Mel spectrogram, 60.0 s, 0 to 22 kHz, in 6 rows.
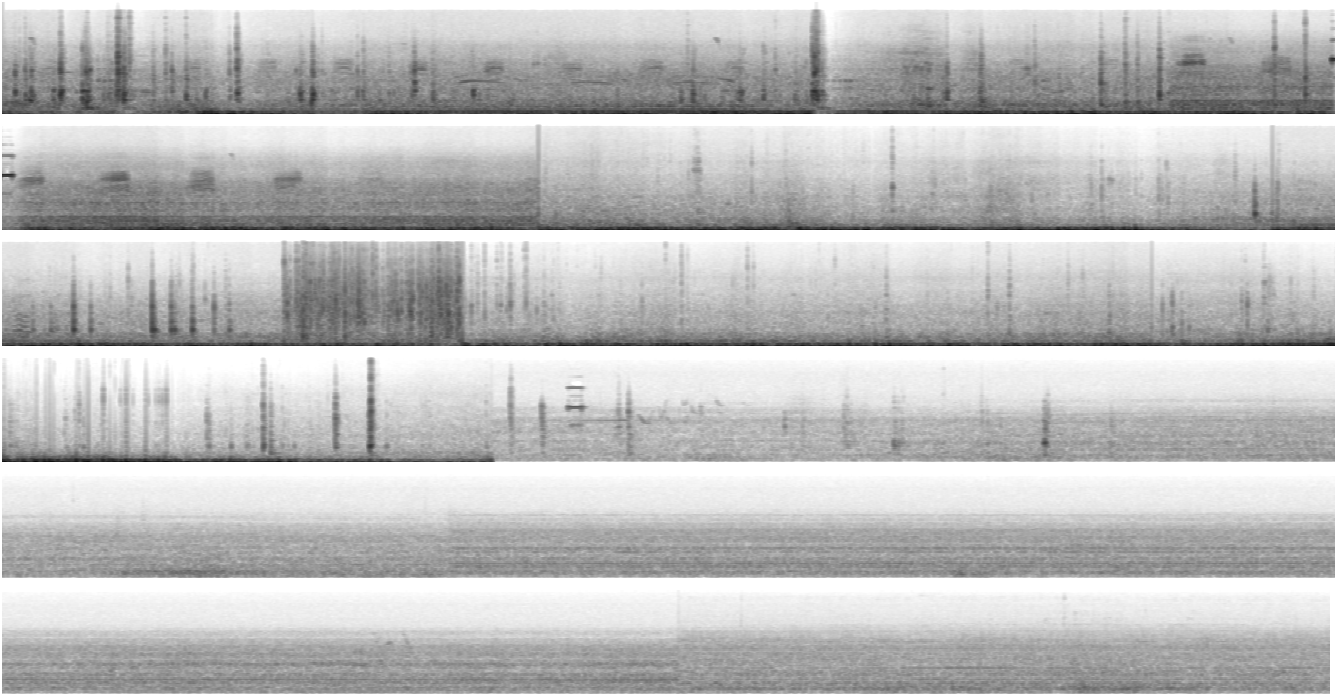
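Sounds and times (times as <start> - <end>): wind rumble on microphone: 0.0 - 33.7, 40.8 - 43.4.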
